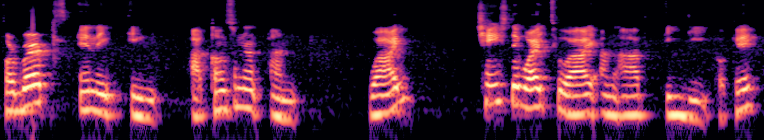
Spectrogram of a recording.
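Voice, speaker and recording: A man teaching a grammar lesson, who checks in with a questioning "ok?" after almost every phrase and slowly repeats words to show their stress. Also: on the high side, animated, fairly bright tone, rough recording. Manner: clears throat now and then. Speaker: English teacher. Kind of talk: explaining grammar rules in a lesson.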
